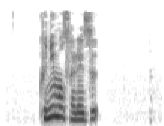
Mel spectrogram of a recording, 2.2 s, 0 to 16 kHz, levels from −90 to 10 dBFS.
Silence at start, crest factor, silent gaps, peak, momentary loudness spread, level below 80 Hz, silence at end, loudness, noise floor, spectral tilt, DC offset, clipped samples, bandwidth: 0.55 s; 16 dB; none; -8 dBFS; 13 LU; -78 dBFS; 0.9 s; -21 LUFS; -77 dBFS; -4.5 dB/octave; under 0.1%; under 0.1%; 11.5 kHz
